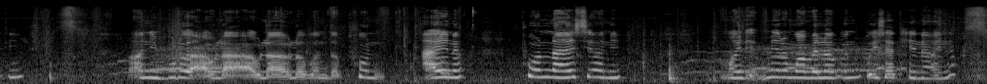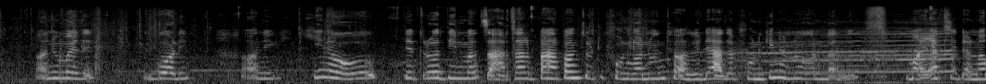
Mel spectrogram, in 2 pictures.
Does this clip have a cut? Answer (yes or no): no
